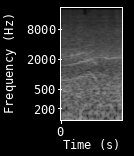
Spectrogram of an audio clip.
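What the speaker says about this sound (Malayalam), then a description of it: "ഇതാ ദുദ്സാഗർ വെള്ളത്തിന് താഴെ എത്തിയിട്ടുണ്ട് കേട്ടോ. അങ്ങ് ടോപ്പിൽ നിന്നാണ് വെള്ളം വരുന്നത്." Dudhsagar waterfall roars from the base of the falls, a loud, continuous rushing of water with no other sounds.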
